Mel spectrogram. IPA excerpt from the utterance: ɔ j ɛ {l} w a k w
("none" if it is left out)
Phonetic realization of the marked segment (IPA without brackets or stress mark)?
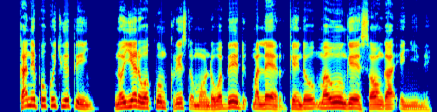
ɾ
